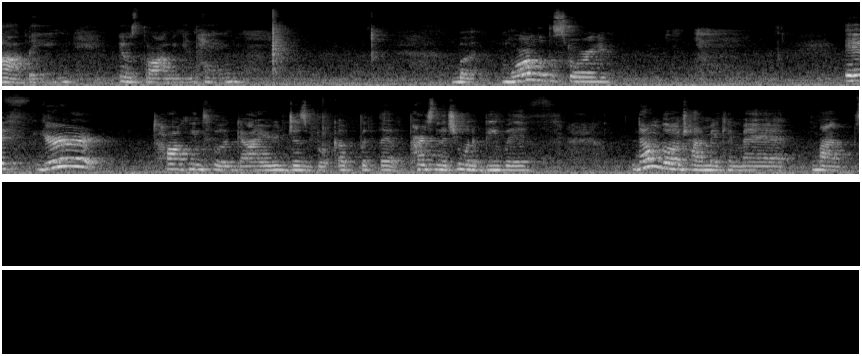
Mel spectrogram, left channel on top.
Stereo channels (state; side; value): silent; right; digital silence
